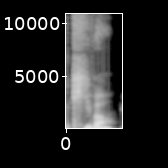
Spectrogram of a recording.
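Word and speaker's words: Chiwa: Russische Truppen zogen nämlich auf Chiva im heutigen Usbekistan zu, der Kiva oder Chiva. Also Chiva ist die Aussprache, es gibt im Englischen mit KH, im Deutschen mit CH geschrieben, nur damit man das auch sich vor Augen führen kann.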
